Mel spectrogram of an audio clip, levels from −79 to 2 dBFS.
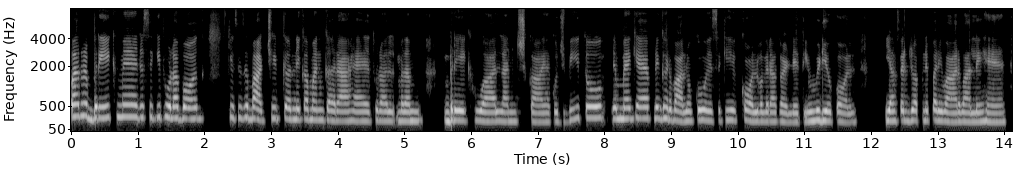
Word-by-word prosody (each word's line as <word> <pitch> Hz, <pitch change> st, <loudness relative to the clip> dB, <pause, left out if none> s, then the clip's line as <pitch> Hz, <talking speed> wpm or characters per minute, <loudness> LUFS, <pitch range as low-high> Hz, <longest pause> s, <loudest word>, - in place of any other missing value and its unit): पर 275 Hz, +1 st, +5 dB
ब्रेक 245 Hz, +2 st, +2 dB
में 270 Hz, 0 st, +2 dB
जैसे 255 Hz, 0 st, -5 dB
कि 260 Hz, +3 st, -4 dB
थोड़ा 245 Hz, -2 st, +5 dB
बहुत, 230 Hz, 0 st, +1 dB, 0.4 s
किसी 250 Hz, -2 st, -6 dB
से 255 Hz, -, +1 dB
बातचीत 225 Hz, +3 st, -2 dB
करने 220 Hz, -2 st, +1 dB
का 220 Hz, 0 st, -2 dB
मन 210 Hz, -1 st, -2 dB
करा 190 Hz, -1 st, +1 dB
है 185 Hz, 0 st, -1 dB
थोड़ा 190 Hz, 0 st, -3 dB
ल 185 Hz, 0 st, -1 dB
मतलब 185 Hz, 0 st, +1 dB, 0.5 s
ब्रेक 200 Hz, -2 st, +4 dB
हुआ 185 Hz, -2 st, +1 dB
लंच 180 Hz, -1 st, -3 dB
का 175 Hz, -1 st, -3 dB
या 175 Hz, 0 st, -4 dB
कुछ 175 Hz, -1 st, -6 dB
भी 215 Hz, +7 st, -6 dB
तो, 245 Hz, 0 st, +4 dB, 0.2 s
मैं 230 Hz, 0 st, +2 dB
क्या 245 Hz, 0 st, 0 dB
है 240 Hz, -, +3 dB
अपने 240 Hz, 0 st, -1 dB
घरवालों 200 Hz, -5 st, 0 dB
को 210 Hz, 0 st, +4 dB
जैसे 190 Hz, 0 st, -4 dB
कि 205 Hz, +1 st, -1 dB
कॉल 185 Hz, -3 st, +1 dB
वग़ैरह 180 Hz, 0 st, -2 dB
कर 175 Hz, -2 st, -2 dB
लेती 170 Hz, +1 st, -4 dB
हूँ, 185 Hz, +1 st, +3 dB
वीडियो 195 Hz, -2 st, +4 dB
कॉल 175 Hz, -1 st, -4 dB, 0.5 s
या 195 Hz, -1 st, +5 dB
फिर 195 Hz, -, 0 dB
जो 200 Hz, +1 st, +2 dB
अपने 195 Hz, 0 st, -3 dB
परिवार 185 Hz, -3 st, +1 dB
वाले 180 Hz, -1 st, -1 dB
हैं 175 Hz, -2 st, -2 dB
195 Hz, 205 wpm, -25 LUFS, 185-235 Hz, 0.5 s, पर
